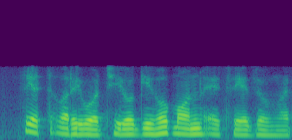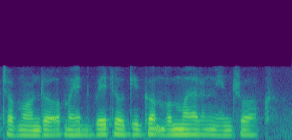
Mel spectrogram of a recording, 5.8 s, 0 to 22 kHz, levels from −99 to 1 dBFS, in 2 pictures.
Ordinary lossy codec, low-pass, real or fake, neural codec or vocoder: none; 3.6 kHz; fake; codec, 16 kHz in and 24 kHz out, 0.6 kbps, FocalCodec, streaming, 2048 codes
